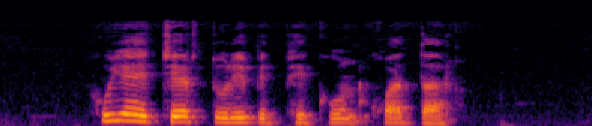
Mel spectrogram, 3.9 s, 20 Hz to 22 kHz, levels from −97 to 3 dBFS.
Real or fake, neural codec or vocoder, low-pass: fake; vocoder, 44.1 kHz, 128 mel bands every 256 samples, BigVGAN v2; 10.8 kHz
